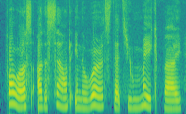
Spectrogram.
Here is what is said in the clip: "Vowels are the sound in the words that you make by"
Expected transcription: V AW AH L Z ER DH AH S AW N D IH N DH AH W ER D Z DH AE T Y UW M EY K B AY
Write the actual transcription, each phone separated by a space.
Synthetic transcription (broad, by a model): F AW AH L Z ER DH AH S AW N D IH N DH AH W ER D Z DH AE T Y UW M EY K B AY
